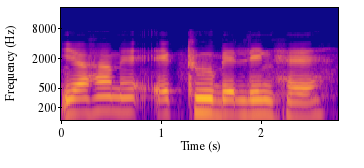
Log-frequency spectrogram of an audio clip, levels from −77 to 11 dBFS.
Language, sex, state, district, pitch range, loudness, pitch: Hindi, male, Arunachal Pradesh, Lower Dibang Valley, 140-155 Hz, -14 LUFS, 150 Hz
